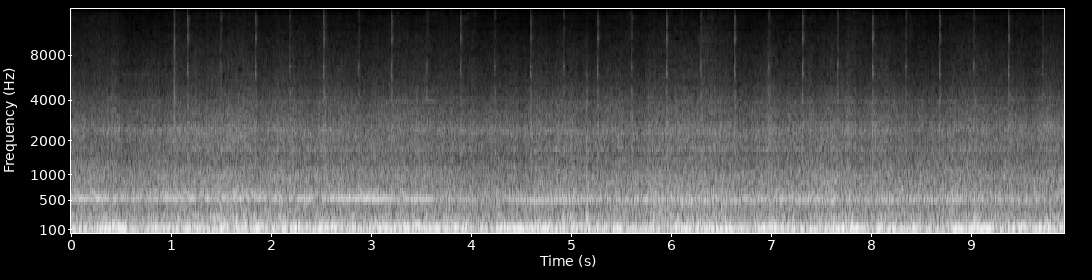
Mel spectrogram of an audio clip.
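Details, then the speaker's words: Jeep Wrangler with LED light bar after a no-cost whistle fix, at about 115–120 km/h on the highway: steady low road rumble and wind rush, no whistle or tone; only the wind hitting the Jeep itself. "I hope you guys can hear the wind that's hitting the Jeep itself though. quiet, like super, super quiet."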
